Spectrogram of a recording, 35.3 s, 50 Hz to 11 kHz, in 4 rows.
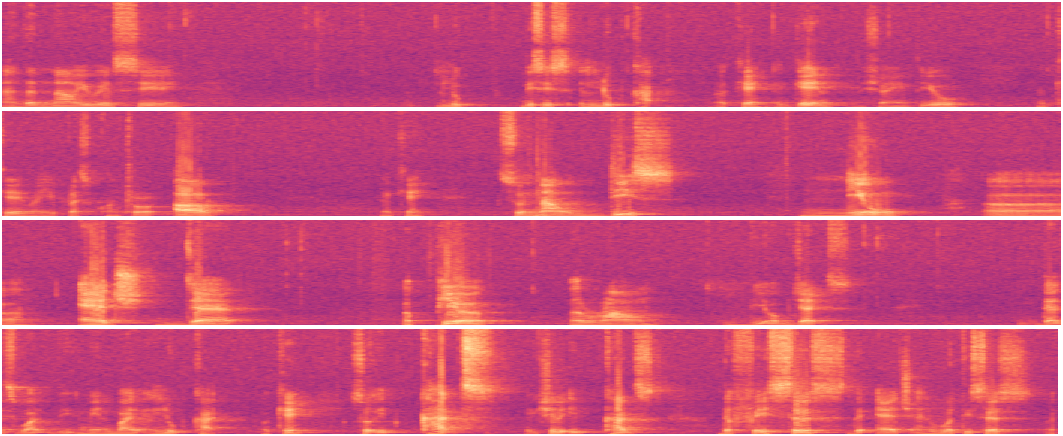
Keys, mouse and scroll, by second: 3.0 middle click, 4.8 middle click, 7.1 ctrl+z, 7.4 middle click, 10.7 ctrl+r, 25.5 middle click, 34.4 middle click.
